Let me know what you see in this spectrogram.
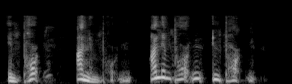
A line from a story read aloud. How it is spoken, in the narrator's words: the king hastily said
